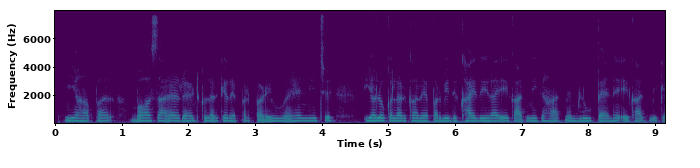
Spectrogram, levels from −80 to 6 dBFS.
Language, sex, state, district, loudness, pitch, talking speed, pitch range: Hindi, female, Jharkhand, Sahebganj, -41 LUFS, 190 Hz, 215 wpm, 185-195 Hz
